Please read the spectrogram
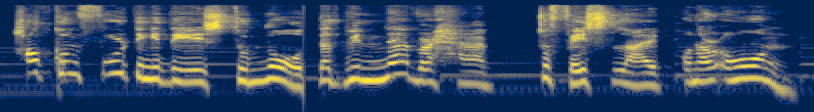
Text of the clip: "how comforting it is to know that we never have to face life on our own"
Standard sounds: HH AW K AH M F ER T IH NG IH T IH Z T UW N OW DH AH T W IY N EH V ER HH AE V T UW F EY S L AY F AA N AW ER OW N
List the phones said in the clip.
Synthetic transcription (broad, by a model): HH AW K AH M F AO T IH NG IH T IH S T UW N OW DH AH T W IY N EH V ER HH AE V T UW F EY S L AY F AA N AW ER OW N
